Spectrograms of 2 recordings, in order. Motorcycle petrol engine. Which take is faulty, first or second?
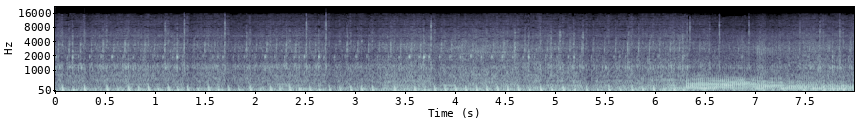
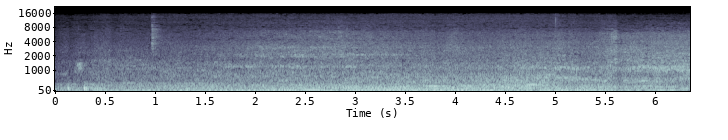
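first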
